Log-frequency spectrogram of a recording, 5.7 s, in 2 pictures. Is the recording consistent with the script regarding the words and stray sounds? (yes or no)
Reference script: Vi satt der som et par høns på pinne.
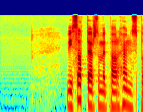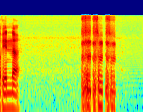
no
